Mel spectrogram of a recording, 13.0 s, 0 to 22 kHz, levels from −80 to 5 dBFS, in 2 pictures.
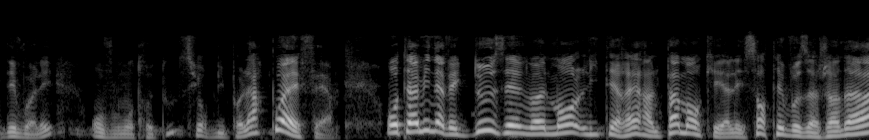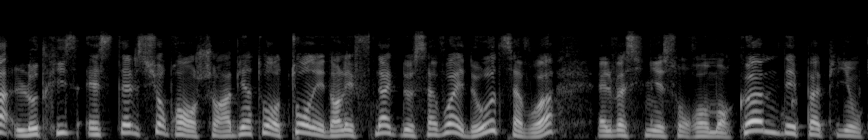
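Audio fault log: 0.41–1.45 s, 1.98–2.03 s, 2.65–2.73 s, 4.51–4.55 s and 12.02 s to the end, echo leak: the far end's echo canceller likely let loudspeaker pickup through, so a faint speech copy trails 382 ms behind, about 30 to 35 dB down.
2.78–2.9 s, background gated by the echo canceller: the canceller clamped the microphone while its loudspeaker played, so the room sound drops by up to about 40 dB for roughly a tenth of a second.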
